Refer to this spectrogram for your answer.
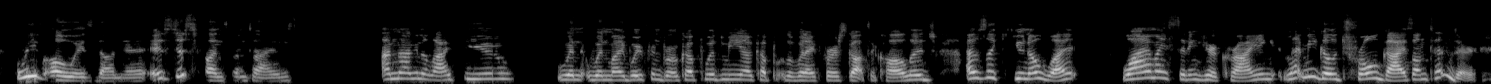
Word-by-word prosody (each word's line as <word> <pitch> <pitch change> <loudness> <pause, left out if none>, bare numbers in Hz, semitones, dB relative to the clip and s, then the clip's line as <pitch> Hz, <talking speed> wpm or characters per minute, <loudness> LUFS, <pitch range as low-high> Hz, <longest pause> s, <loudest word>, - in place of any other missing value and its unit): We've 375 +5 +8
always 180 -5 +3
done 150 -1 -5
it, 155 +1 -8
it's 260 -1 -1
just 435 +5 -1
fun 180 -2 +1
sometimes. 175 -2 -8 0.9
I'm 250 +2 +1
not 270 -1 0
gonna 265 -2 -3
lie 200 -1 0
to 225 - -9 0.2
you. 255 +1 -4 0.4
When 215 -1 +1
when 205 0 -1
my 200 0 0
boyfriend 215 +3 -3
broke 195 +1 -4
up 200 0 0
with 235 -2 -2
me 230 0 -5
a 210 -1 -1
couple 200 -8 -4
when 185 0 +1
I 180 - 0
first 185 0 -4
got 175 - +3
to - - -12
college, 200 +6 0 0.3
I 275 - +5
was 285 0 +1
like, 310 -4 0
"You 270 0 +2
know 260 +2 +3
what? 210 +2 +2 0.4
Why 260 +5 +5
am 310 0 +1
I 300 -2 +1
sitting 230 -3 -4
here 205 -3 +1
crying? 190 +9 -1
Let 265 +5 -1
me 355 0 +2
go 255 -3 +6
troll 250 +6 +1
guys 185 -2 +4
on 230 +1 0
Tinder." 470 - -1
220 Hz, 195 wpm, -24 LUFS, 185-260 Hz, 0.9 s, We've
